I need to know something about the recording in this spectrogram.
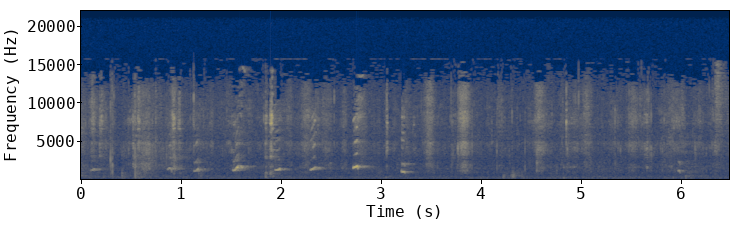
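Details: Brittany puppies eating puppy food indoors: a quick run of about five short, high, thin whimpers rising and falling, followed by softer yips, over steady chewing, lapping and clicking of food.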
